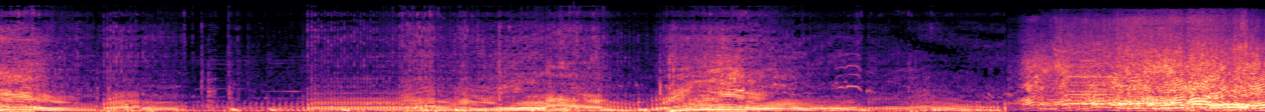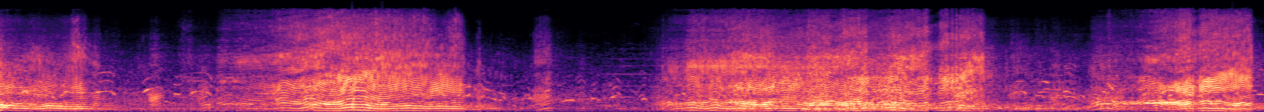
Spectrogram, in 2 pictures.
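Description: Dirt bike engines revving, with voices shouting over them; the sound gets much louder and denser about a third of the way in.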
